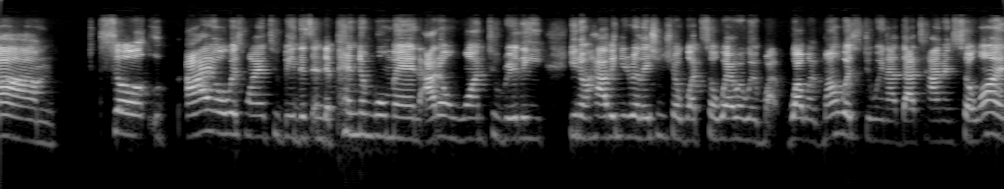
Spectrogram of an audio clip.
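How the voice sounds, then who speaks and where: Her strong Puerto Rican accent comes through as a woman with a bright, sharp tone speaks in a monotone, flat intonation at a moderate pace, recorded very cleanly against a silent background. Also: fairly high pitch for a woman. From Puerto Rico. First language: Spanish. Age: 20s. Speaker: insurance sales agent. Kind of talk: training talk.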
